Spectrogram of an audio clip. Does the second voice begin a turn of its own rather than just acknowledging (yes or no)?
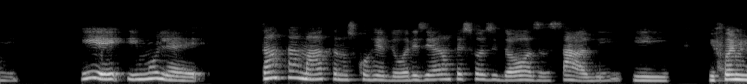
no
